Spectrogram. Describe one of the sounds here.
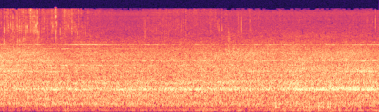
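Train wheels squeal on a curve with a high steady whine.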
